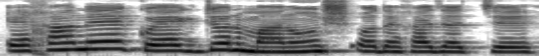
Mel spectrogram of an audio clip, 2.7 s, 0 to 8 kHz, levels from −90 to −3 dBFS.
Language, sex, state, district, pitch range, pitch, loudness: Bengali, female, Assam, Hailakandi, 255-325 Hz, 280 Hz, -11 LUFS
